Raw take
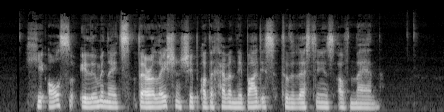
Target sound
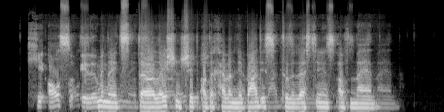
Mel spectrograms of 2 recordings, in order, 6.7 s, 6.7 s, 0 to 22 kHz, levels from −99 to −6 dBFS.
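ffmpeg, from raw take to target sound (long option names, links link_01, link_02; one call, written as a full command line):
ffmpeg -i in.wav -af "asetnsamples=nb_out_samples=441:pad=0,asendcmd='1.46 highpass f 130',highpass=frequency=850:poles=1,agate=range=-27dB:threshold=-50dB:ratio=16:detection=peak,asoftclip=type=tanh:threshold=-24dB,aecho=1:1:298:0.126,volume=8.5dB" out.wav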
